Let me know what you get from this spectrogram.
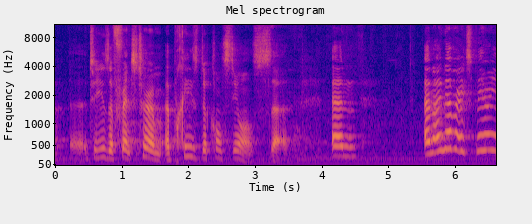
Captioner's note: speaking in foreign language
